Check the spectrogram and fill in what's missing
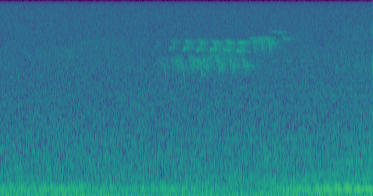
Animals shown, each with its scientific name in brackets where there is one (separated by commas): Blackburnian Warbler (Setophaga fusca)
